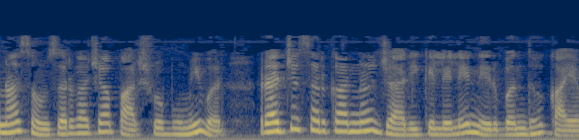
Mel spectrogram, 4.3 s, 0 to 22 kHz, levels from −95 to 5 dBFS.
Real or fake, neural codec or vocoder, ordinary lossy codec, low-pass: real; none; none; none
